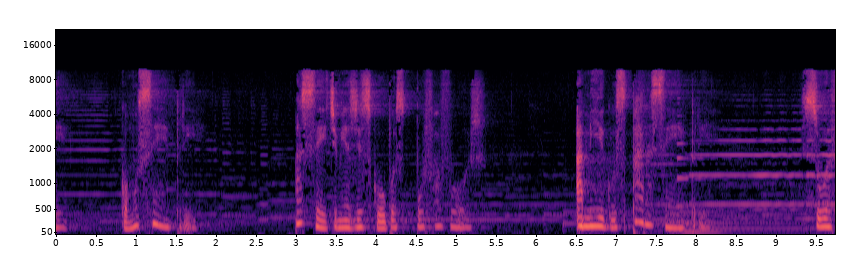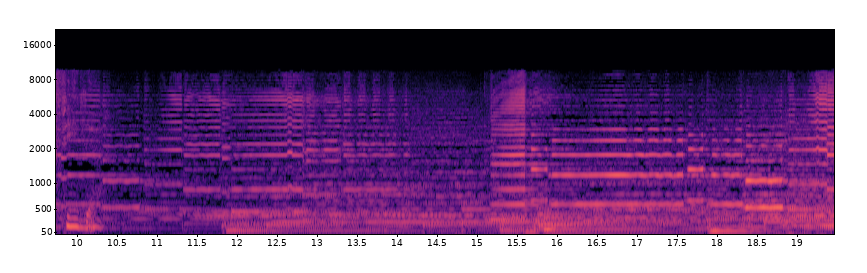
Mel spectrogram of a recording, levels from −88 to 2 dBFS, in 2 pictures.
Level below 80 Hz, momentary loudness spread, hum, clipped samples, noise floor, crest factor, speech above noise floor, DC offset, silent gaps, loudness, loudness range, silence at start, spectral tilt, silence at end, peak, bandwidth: -52 dBFS; 16 LU; none; under 0.1%; -60 dBFS; 24 dB; 27 dB; under 0.1%; none; -32 LUFS; 6 LU; 0 s; -3 dB/octave; 0 s; -10 dBFS; 10 kHz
